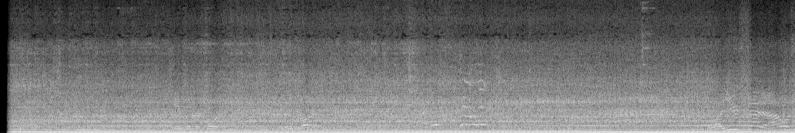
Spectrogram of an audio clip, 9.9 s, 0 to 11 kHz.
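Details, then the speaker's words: 2007 Bad Boy AOS 7200 with 35hp Cat diesel; steady, even diesel clatter at one speed, no misses or knocks, running smoothly. "all right so on a brighter note this one is running like we talked about before"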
